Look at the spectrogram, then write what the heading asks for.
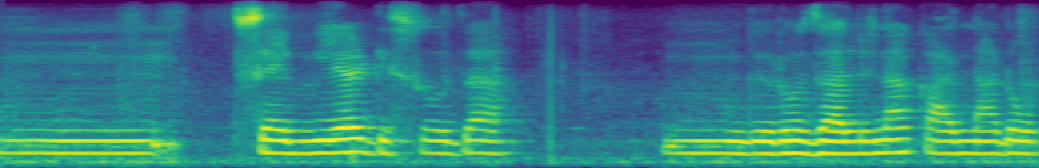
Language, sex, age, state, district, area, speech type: Goan Konkani, female, 45-60, Goa, Murmgao, urban, spontaneous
